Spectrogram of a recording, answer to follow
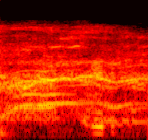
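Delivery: very high squeaky squelch noise; mimicking shoes squelching while running across the street; imitated squish sound. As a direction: squeak like shoes full of mush. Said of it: "all you hear is".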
